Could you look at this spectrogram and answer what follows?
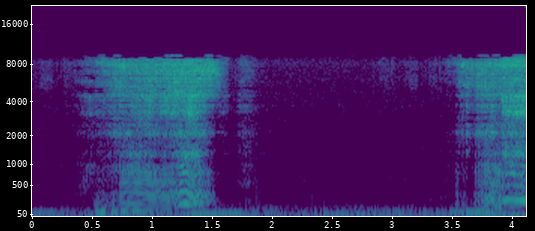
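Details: Loud snoring during sleep, recorded overnight by a snoring-tracking phone app. Snoring took about 4 h 40 min of 6 h sleep (84%), with a snore score of 145, in the top 15%.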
